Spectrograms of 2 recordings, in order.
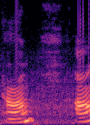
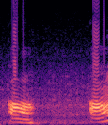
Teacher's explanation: जैसे कि हम जो बड़ा आ है जैसे आम बड़ा आ से आम वाला जो आ है उस वो जब हम बोलते हैं तो हमारा जो मुंह है वो पूरी तरीके से खुल जाता है। आ जब हम बोलते हैं तो मुंह पूरी तरीके से खुल जाता है। मुख जब पूरी तरीके से ओपन हो जाता है। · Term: विवृत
